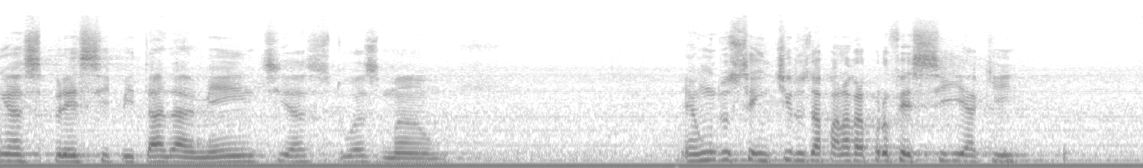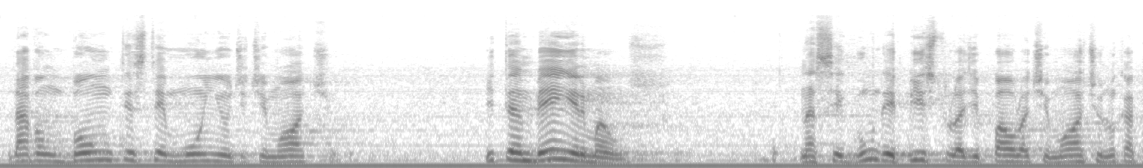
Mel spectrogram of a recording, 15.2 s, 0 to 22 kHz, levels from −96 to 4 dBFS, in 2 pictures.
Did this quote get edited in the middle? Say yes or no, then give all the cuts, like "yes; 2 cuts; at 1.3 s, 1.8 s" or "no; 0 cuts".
yes; 1 cut; at 4.5 s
